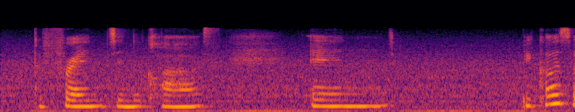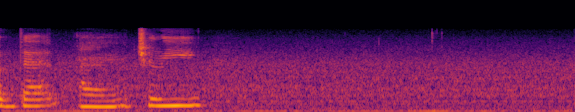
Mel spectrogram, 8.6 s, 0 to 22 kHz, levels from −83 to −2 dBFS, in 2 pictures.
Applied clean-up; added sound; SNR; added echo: none; none; none; none.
